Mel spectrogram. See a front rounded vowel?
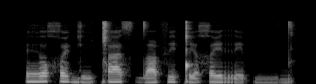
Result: yes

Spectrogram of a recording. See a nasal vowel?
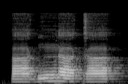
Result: yes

